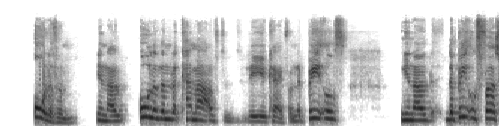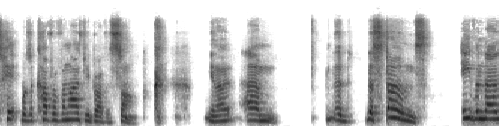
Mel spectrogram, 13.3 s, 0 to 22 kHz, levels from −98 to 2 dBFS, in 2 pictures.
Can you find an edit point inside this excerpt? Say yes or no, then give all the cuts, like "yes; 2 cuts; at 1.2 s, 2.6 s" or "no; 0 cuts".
no; 0 cuts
